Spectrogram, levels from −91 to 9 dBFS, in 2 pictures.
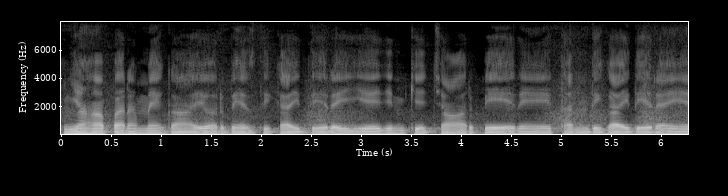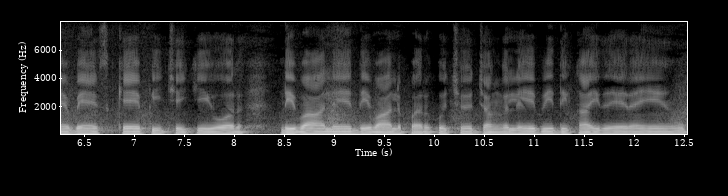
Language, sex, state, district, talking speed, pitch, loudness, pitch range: Hindi, male, Chhattisgarh, Raigarh, 165 wpm, 110 Hz, -17 LUFS, 105-115 Hz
